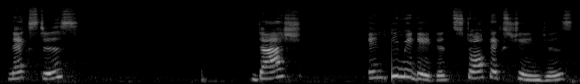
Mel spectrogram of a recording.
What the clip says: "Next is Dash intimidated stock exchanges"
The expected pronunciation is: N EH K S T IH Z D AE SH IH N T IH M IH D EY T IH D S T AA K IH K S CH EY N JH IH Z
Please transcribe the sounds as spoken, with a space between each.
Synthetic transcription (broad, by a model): N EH K S T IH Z D AE SH IH N T IH M IH D EY T IH D S T AA K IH K S CH EY N JH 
